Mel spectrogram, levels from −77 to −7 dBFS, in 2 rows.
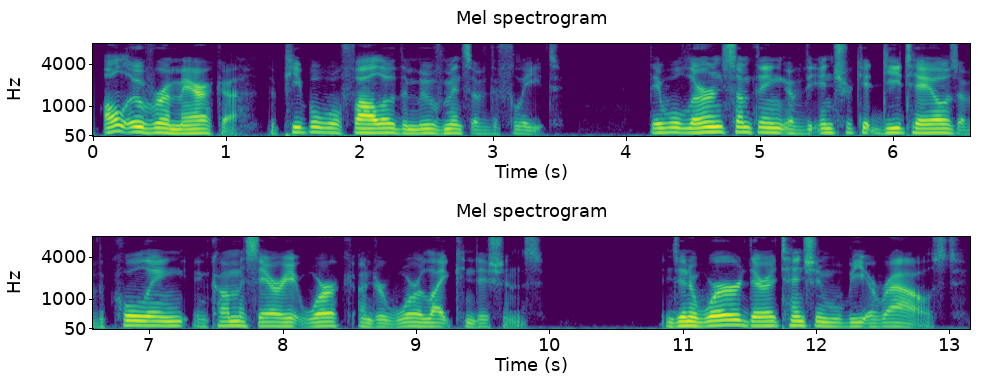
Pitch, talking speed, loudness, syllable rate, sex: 135 Hz, 175 wpm, -17 LUFS, 5.8 syllables/s, male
